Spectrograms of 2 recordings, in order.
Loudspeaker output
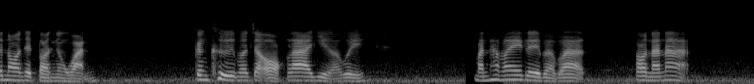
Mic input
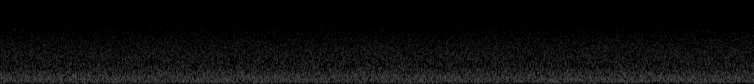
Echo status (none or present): none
